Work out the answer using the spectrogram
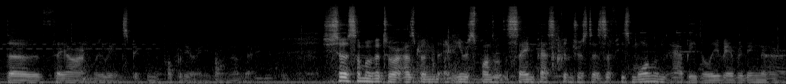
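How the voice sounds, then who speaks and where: A man with a fairly low voice reads story narration from a game at a rapid clip. He hosts a let's play and breaks off for casual remarks of his own. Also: a crowd in the background. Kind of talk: reading a visual novel aloud with asides.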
